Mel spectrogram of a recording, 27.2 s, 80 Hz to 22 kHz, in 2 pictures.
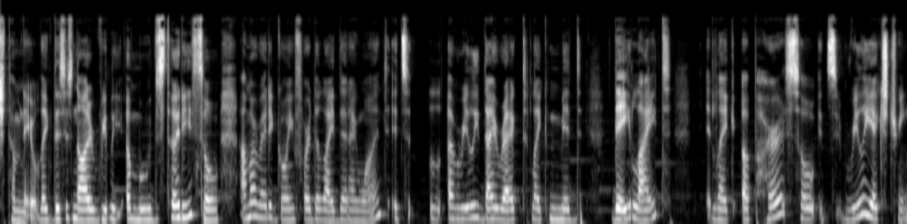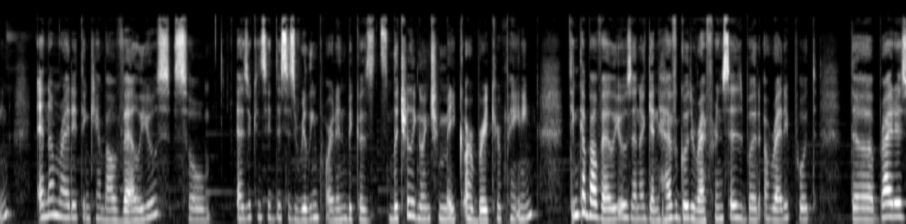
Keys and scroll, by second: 24.3 z, 24.9 h, 26.1 i, 27.1 b.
